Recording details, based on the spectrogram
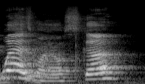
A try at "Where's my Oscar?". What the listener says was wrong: No, you sound too angry. Where's my Oscar? Where's my Oscar?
